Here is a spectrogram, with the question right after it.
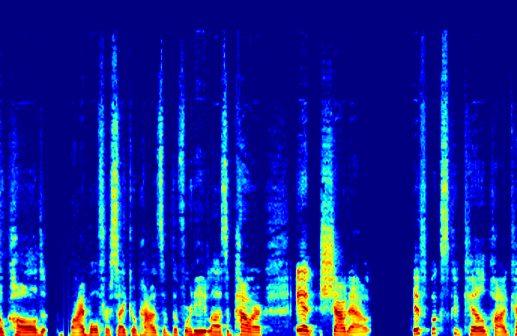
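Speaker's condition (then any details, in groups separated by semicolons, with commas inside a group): No condition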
